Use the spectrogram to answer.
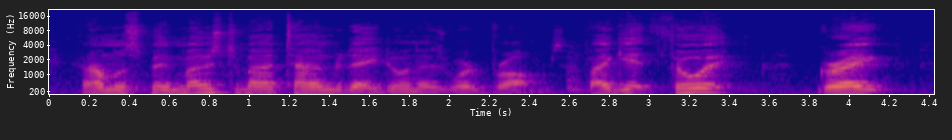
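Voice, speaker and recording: A fairly high male voice with audible room echo. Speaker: math professor. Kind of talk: lecture. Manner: casual, conversational.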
